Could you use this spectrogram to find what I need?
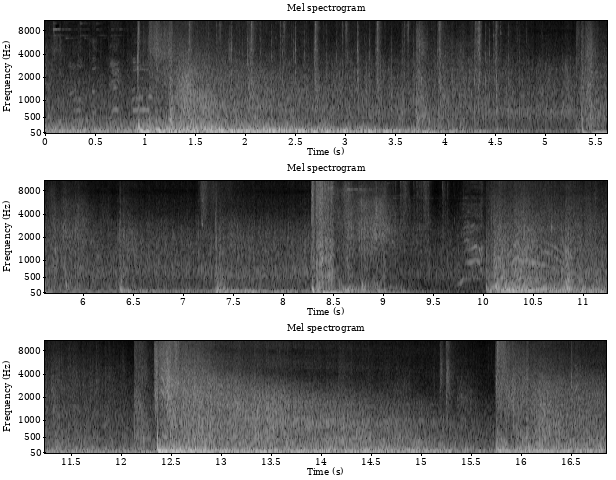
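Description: A rifle fires loud shots that echo away into the distance.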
